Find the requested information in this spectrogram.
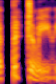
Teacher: Here the stress falls on the second syllable, which is epitome. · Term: stress syllable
